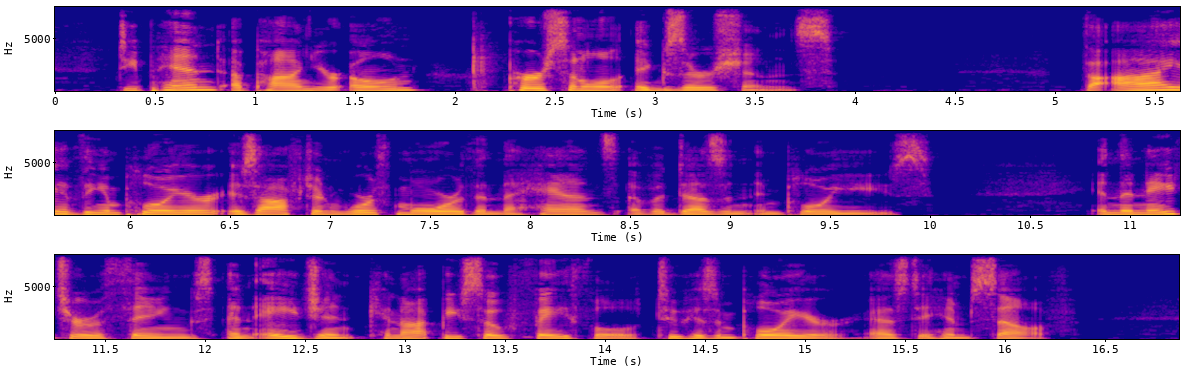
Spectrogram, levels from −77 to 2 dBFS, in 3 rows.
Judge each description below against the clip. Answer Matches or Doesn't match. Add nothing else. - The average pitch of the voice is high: Doesn't match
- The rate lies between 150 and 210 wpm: Doesn't match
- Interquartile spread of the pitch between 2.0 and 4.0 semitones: Matches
